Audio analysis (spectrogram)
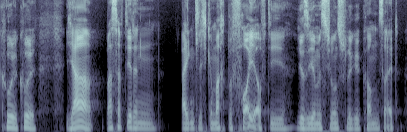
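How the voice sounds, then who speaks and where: A man's voice: on the low side, normal speed, gravelly, dry recording, studio quality. Young man hosting a casual podcast. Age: 20s. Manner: relaxed, friendly questioning with many fillers. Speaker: podcast host, leader at a mission school.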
